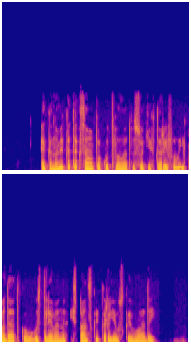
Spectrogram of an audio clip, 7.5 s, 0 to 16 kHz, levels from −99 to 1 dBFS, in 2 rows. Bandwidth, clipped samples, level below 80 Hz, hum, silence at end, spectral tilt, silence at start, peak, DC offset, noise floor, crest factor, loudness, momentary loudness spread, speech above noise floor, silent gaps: 7.2 kHz; under 0.1%; -58 dBFS; none; 0.7 s; -7 dB/octave; 0.8 s; -2 dBFS; under 0.1%; -88 dBFS; 16 dB; -18 LUFS; 6 LU; 71 dB; none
